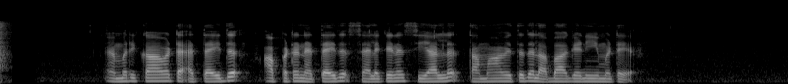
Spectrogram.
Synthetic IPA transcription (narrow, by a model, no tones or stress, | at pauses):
æmeɾikaːʋəʈə̰ʔæ̰t̪æjd̪əapəʈənæt̪æjd̪əsæləɡenəsijalːət̪amaːʋet̪əd̪əlabaːɡæniːməʈəjə̰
